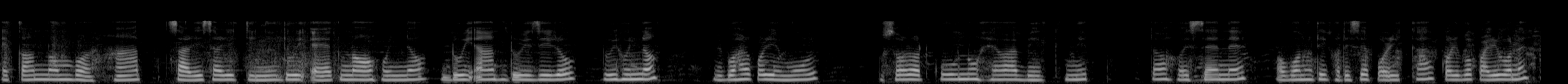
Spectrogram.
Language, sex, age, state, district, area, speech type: Assamese, female, 18-30, Assam, Sivasagar, rural, read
